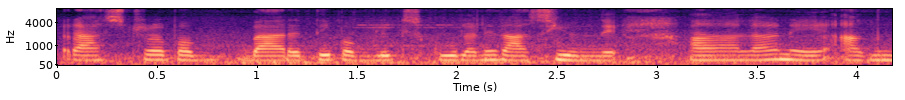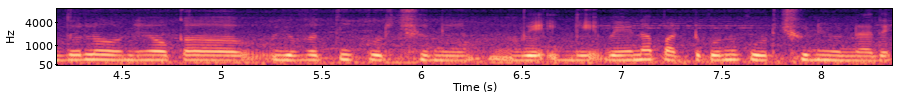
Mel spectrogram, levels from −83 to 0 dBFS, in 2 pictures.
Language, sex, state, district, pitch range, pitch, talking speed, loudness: Telugu, female, Andhra Pradesh, Chittoor, 205-220 Hz, 215 Hz, 115 wpm, -15 LUFS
